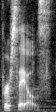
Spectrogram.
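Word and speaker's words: Versailles: recommended Ed called versales I know it's spelled Versa but apparently in Miami you have to say versales it was extremely packed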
